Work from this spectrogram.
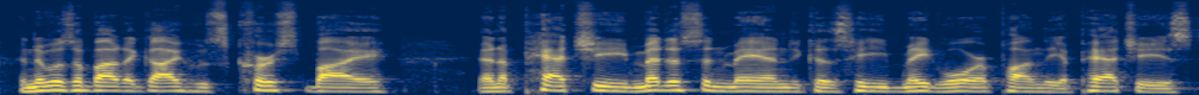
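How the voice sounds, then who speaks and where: Speaking at a fairly quick pace with fairly even intonation, a man uses an ordinary speaking voice at a medium pitch, in a very clean recording with a silent background. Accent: American. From rural Ohio. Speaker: author. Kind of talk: casual interview.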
